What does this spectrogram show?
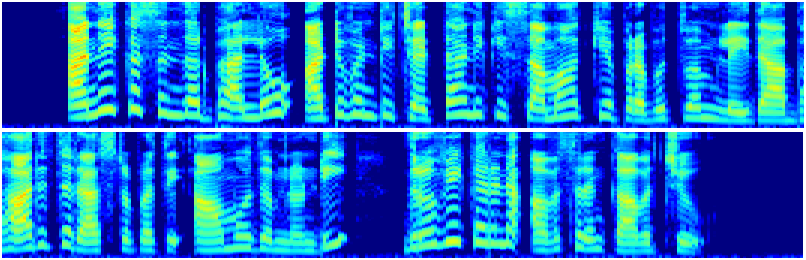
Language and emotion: Telugu, neutral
